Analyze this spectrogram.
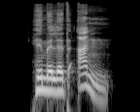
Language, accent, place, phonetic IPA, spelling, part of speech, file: German, Germany, Berlin, [ˌhɪmələt ˈan], himmelet an, verb, De-himmelet an.ogg
- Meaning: second-person plural subjunctive I of anhimmeln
